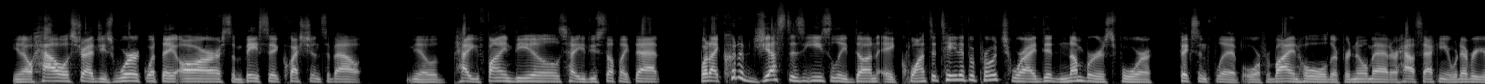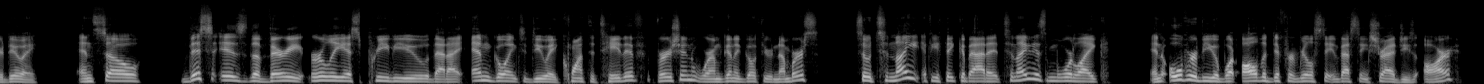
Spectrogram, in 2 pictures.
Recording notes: This was a live class recorded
